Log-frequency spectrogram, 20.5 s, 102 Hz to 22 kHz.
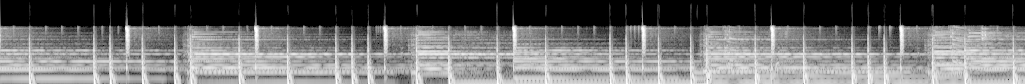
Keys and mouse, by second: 1.0 s, 9.9 shift+g, 10.7 click, 11.3 g, 14.1 click, 14.7 click, 15.8 click, 16.8 click, 17.9 g, 19.5 click, 19.9 click.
